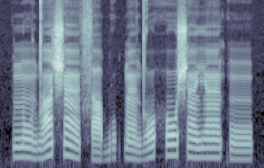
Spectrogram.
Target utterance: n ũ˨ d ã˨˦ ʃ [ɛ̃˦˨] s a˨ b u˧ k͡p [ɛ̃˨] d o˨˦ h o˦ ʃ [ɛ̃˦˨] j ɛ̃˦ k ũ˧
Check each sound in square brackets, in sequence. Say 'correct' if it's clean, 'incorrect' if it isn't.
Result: correct, correct, incorrect

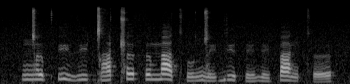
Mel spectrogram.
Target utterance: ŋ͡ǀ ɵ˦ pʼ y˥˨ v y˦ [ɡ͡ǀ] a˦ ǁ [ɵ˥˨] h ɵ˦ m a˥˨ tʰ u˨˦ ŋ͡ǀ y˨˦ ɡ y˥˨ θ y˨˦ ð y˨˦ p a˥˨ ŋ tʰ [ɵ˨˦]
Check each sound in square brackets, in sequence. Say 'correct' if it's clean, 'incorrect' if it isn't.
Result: correct, correct, correct

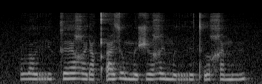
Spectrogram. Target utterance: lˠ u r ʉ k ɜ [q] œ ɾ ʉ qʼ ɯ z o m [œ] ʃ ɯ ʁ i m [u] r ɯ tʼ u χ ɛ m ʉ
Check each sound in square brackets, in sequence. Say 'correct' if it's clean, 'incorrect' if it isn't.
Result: incorrect, correct, incorrect

